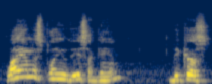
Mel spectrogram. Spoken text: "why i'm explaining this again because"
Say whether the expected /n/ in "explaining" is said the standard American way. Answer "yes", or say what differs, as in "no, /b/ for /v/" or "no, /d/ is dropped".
no, /n/ is dropped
